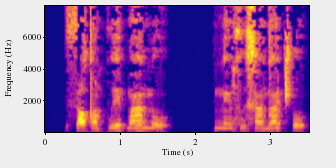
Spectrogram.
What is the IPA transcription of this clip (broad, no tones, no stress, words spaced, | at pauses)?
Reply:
θøtˤã kʷe bãno | nẽxʷɨ xãdãt͡ʃʼo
